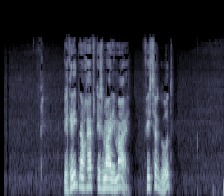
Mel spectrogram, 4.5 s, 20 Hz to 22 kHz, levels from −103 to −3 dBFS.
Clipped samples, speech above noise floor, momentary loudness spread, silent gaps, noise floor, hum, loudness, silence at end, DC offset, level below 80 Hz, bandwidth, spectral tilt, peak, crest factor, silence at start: under 0.1%; 45 dB; 12 LU; none; -64 dBFS; none; -21 LUFS; 1.1 s; under 0.1%; -66 dBFS; 11 kHz; -6 dB/octave; -2 dBFS; 22 dB; 1.25 s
